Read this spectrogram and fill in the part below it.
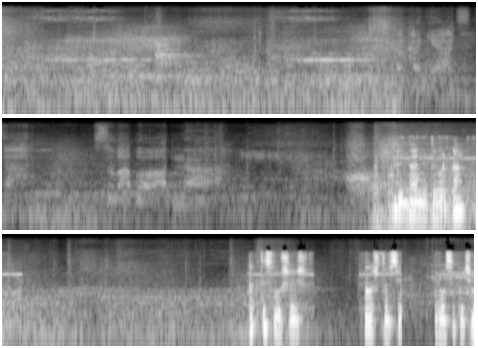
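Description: Spells crackle and whoosh in a fantasy video game battle.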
